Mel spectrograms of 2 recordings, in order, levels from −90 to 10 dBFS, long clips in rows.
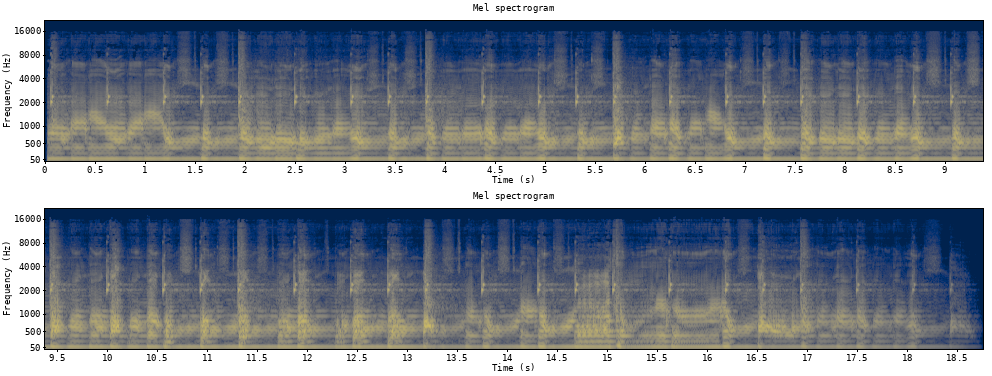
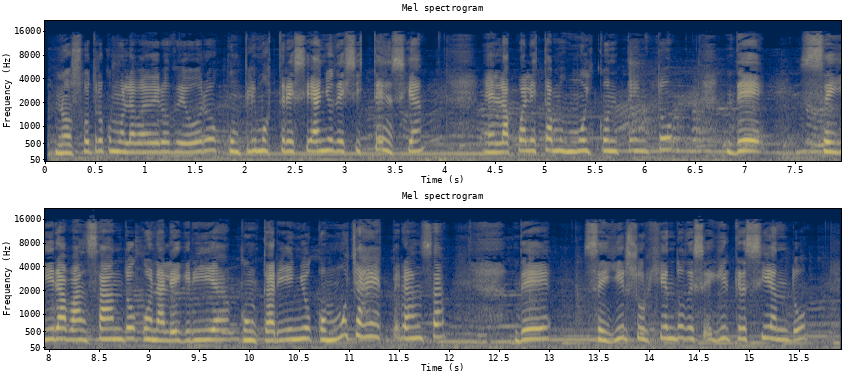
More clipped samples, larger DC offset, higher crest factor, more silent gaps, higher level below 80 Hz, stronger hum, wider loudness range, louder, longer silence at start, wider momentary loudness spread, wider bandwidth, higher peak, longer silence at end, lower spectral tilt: neither; neither; about the same, 18 dB vs 18 dB; neither; first, -28 dBFS vs -38 dBFS; neither; about the same, 2 LU vs 3 LU; about the same, -18 LUFS vs -17 LUFS; about the same, 0 s vs 0.05 s; second, 6 LU vs 10 LU; about the same, 15 kHz vs 16 kHz; about the same, 0 dBFS vs 0 dBFS; about the same, 0.1 s vs 0 s; first, -5.5 dB/octave vs -4 dB/octave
